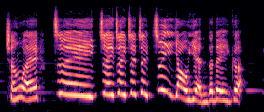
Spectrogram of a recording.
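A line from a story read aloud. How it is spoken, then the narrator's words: Loud shout. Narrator (Chinese): 真顺顺大叫起来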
